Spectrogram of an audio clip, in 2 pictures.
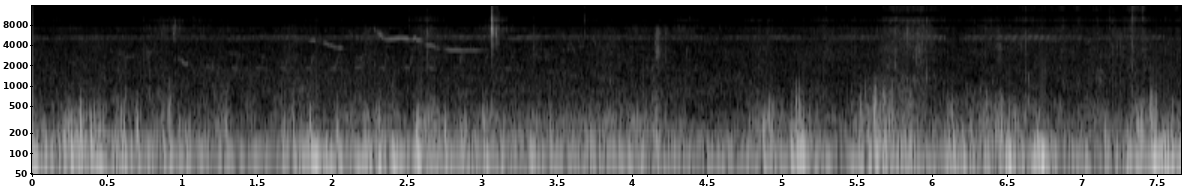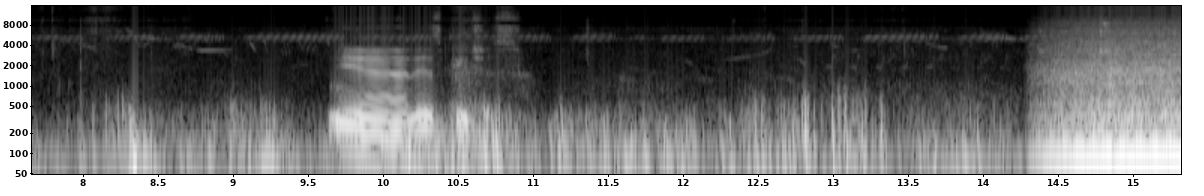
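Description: A bison tears and chews grass close by.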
